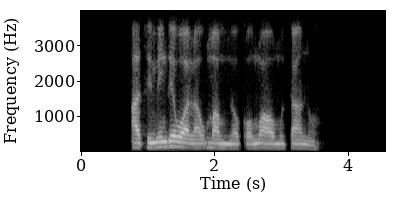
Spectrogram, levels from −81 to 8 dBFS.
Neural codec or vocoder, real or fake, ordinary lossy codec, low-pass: codec, 16 kHz, 1 kbps, FunCodec, trained on LibriTTS, 50 frames a second; fake; Opus, 32 kbps; 3.6 kHz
